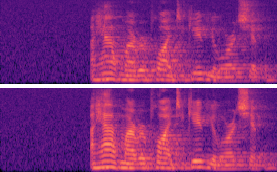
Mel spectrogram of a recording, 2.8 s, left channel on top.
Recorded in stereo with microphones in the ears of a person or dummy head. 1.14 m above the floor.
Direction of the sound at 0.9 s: 40° right (ahead or behind).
